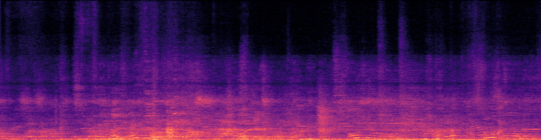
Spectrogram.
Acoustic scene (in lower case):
restaurant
